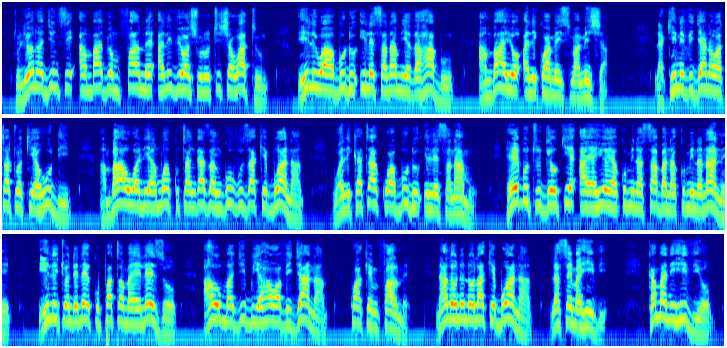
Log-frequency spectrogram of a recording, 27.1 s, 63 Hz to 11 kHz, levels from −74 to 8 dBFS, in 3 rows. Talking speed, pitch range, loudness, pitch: 125 wpm, 140-210 Hz, -25 LUFS, 190 Hz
